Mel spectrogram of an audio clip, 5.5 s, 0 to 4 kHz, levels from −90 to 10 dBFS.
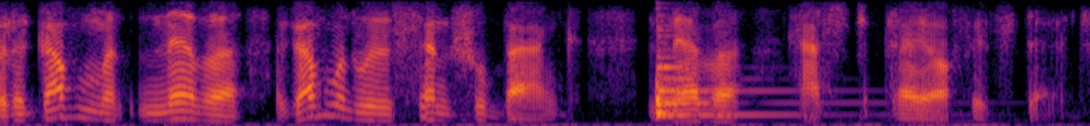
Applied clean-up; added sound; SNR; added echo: none; Bowed string instrument; 2 dB; none.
